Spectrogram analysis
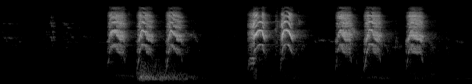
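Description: Budgerigars give harsh, scratchy squawks in quick bursts of three during a squabble.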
